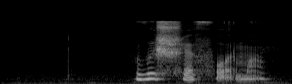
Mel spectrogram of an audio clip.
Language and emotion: Russian, neutral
